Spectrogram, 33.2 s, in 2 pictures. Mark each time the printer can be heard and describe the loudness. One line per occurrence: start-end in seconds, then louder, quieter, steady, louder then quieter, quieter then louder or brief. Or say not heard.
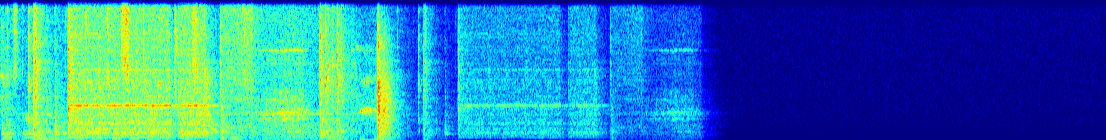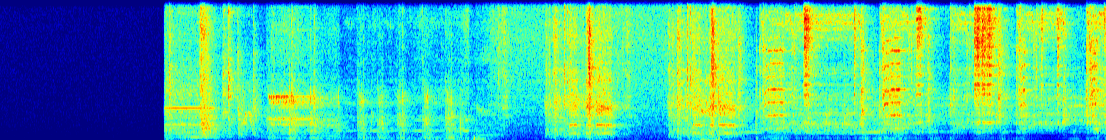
0.0-10.6 quieter
19.1-33.1 quieter then louder.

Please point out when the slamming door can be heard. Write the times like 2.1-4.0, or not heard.
5.3-6.0, 26.9-27.4.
